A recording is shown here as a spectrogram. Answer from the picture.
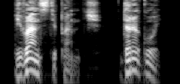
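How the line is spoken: Sudden quiet exclamation. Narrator (Russian): Неожиданно и тихо вырвалось у Горелова

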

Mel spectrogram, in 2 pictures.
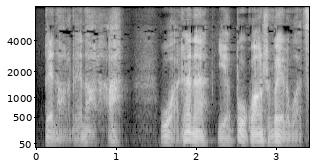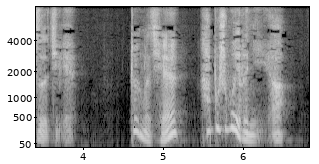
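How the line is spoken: Brief laugh, checked. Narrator (Chinese): 刘文庆笑了一下，及时收住说

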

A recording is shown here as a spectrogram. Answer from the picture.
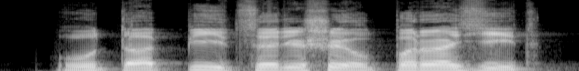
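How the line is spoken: Roar. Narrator (Russian): взревел Шишкарев-старший

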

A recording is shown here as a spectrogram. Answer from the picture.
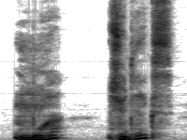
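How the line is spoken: Panicked, bewildered exclamation. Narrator (French): s'exclama l'infortuné Prosper, auquel cette accusation avait achevé de faire perdre la tête

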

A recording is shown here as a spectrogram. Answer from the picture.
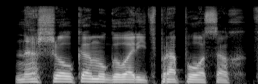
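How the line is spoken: Snort. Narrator (Russian): фыркнул Денебери

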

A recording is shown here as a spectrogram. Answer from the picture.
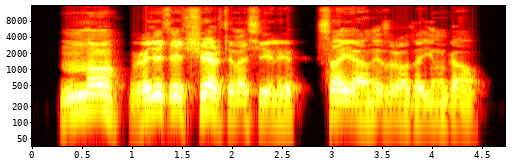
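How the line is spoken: Displeased booming drone. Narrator (Russian): недовольно прогудел Утус Райден

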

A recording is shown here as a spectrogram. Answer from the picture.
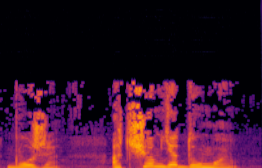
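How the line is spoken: Helpless sobbing. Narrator (Russian): Мария начала безвольно рыдать

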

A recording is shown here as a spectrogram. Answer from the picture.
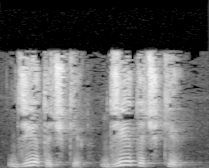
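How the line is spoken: Whisper. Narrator (Russian): шептала она

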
